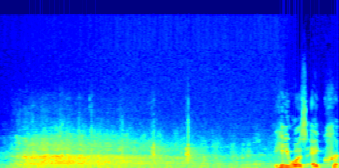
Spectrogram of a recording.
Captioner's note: audience laughing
